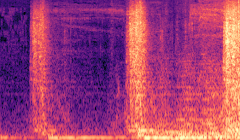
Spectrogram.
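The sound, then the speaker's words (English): A metal floor grill is lifted, with three separate scraping clunks spaced about a second apart over a low steady rumble. “The mayor's crawling along the floor when he stops and looks down, realizing he's going over a grill, and tries to lift it.”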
